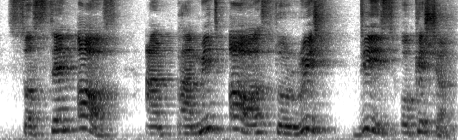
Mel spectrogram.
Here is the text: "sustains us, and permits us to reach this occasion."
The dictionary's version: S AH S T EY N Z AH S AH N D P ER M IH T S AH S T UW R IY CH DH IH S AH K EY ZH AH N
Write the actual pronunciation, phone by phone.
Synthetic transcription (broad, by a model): S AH S T EY N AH S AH N P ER M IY T AH S T UW R IY CH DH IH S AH K EY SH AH N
